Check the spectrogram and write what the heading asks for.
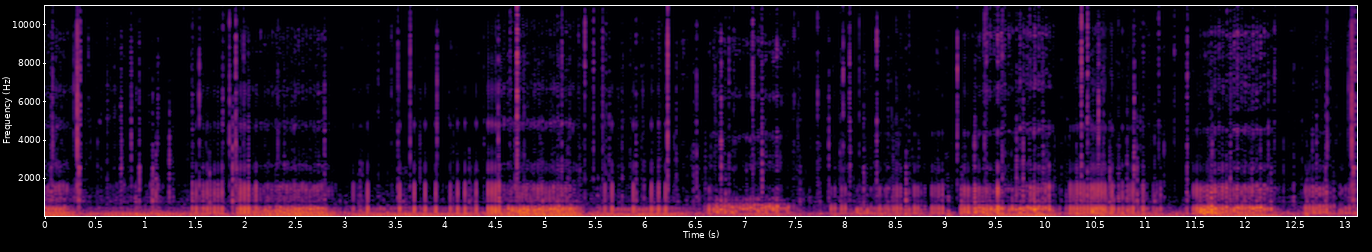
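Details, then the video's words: Sleeping cat purring near a fireplace in cozy spring ambience, long breathing cycles of deep rumbling purr, joined by frequent pops and crackles from the fire. "Cute Purring Cat at a Crackling Fireplace"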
